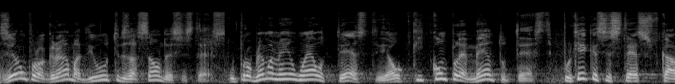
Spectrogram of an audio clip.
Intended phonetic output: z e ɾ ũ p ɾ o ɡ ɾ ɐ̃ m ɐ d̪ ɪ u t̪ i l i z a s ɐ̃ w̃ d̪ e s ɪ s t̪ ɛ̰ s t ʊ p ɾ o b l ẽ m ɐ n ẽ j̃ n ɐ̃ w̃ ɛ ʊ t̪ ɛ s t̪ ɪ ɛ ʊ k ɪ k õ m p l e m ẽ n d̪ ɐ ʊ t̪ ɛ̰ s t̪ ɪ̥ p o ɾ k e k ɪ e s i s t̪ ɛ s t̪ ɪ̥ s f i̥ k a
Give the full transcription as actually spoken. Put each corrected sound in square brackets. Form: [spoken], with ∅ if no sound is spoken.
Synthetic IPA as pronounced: z e ɾ ũ p ɾ o ɡ ɾ ɐ̃ m ɐ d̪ ɪ u t̪ i l i z a s ɐ̃ w̃ d̪ e s ɪ s t̪ ɛ̰ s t ʊ p ɾ o b l ẽ m ɐ n ẽ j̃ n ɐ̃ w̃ ɛ ʊ t̪ ɛ s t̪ ɪ ɛ ʊ k ɪ k õ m p l e m ẽ n [t̪] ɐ ʊ t̪ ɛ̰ s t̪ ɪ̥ p o ɾ k e k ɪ e s [ɪ] s t̪ ɛ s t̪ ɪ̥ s f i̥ k a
